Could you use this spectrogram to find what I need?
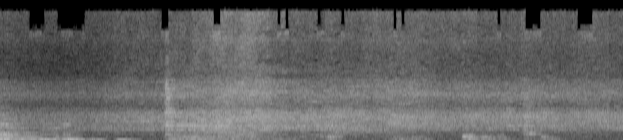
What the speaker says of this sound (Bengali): এবার মাছ ভাজার তেল আছে, এই তেলের ভিতরে আমি আলু কুমড়ো দিয়ে দেবো।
